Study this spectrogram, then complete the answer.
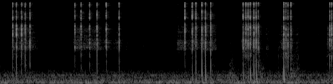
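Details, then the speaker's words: Fishing reel during service and reassembly (opening names an Ambassador 5500C, title a Shimano Sienna 4000R): the stretched drag clicker wire clip was squeezed down and reinserted, so its spring ends strike the part and give crisp, rapid clicks as it rotates. Drag clicker now working. "now those little ends of the spring are hitting on this piece right here so that as it rotates it will now make the clicking sound"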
